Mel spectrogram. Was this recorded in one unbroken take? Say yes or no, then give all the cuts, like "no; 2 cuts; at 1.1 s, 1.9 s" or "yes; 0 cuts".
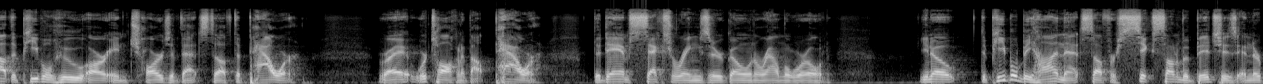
no; 1 cut; at 5.8 s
